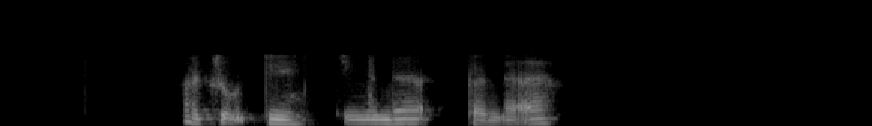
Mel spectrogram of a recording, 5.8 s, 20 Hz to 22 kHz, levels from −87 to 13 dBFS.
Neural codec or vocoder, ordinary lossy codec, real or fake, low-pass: codec, 16 kHz, 1 kbps, X-Codec, HuBERT features, trained on general audio; Opus, 64 kbps; fake; 3.6 kHz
